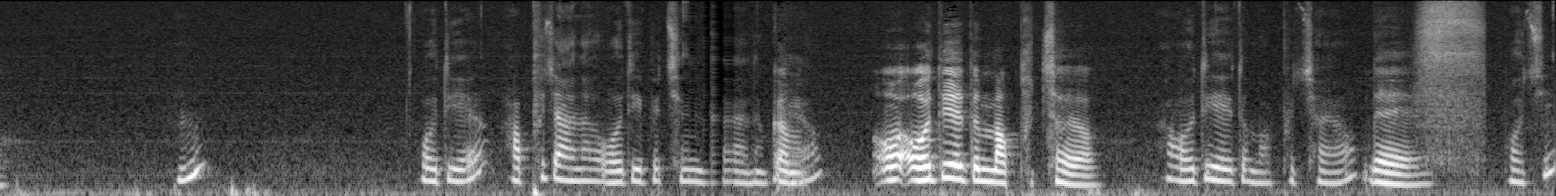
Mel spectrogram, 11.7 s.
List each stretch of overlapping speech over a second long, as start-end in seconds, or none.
none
